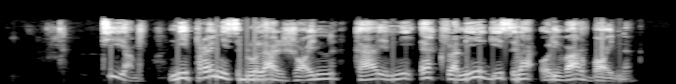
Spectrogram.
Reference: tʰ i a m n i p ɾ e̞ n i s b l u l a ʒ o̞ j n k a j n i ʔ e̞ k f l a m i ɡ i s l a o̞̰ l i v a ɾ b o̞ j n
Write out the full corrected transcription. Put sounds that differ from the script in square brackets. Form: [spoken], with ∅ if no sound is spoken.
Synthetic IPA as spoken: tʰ i a m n i p ɾ e̞ n i s b l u l a ʒ o̞ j n k a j n i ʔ e̞ k f l a m i ɡ i s l a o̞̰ l i v a ɾ b o̞ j n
